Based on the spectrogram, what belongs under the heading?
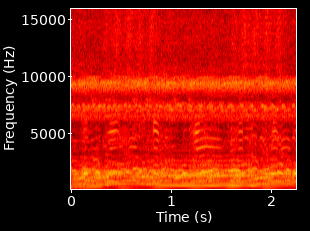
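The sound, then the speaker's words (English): A flock of geese heading north to Canada honking steadily from overhead, their overlapping calls continuous, with no talking. “Hey, listen. Geese headed north to Canada.”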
